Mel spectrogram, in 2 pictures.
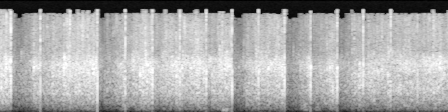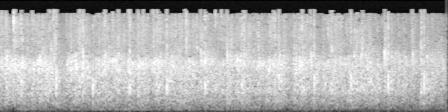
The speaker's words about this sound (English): I just want to join us in giving a big round of applause and appreciation for that one. Thank you.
